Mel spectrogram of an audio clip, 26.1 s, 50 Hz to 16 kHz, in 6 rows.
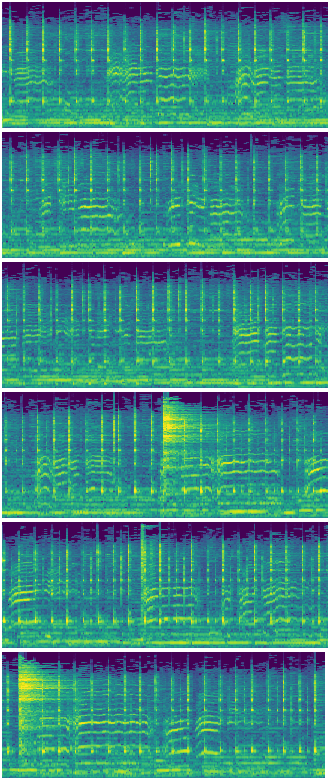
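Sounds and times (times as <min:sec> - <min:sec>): acoustic guitar: 0:00.0 - 0:26.0
wavering melody line: 0:15.1 - 0:17.0
cymbal crash: 0:15.2 - 0:16.3, 0:22.0 - 0:23.4.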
